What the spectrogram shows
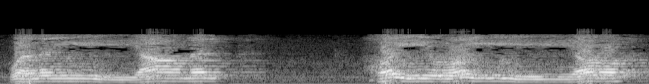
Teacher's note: أمثلة الإضغام بغنة مع الياء حروف ينمو، كقول الله سبحانه وتعالى فمن يعمل ندغم النون الساكنة في الياء ونأتي بالغنة، لذلك سمي إضغاما ناقصا لأننا أتينا بصفة النون وهي الغنة.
